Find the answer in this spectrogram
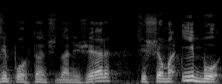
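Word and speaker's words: Igbo: da nigéria que chama hbo hbo hbo assim que se pronuncia existem usos é que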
